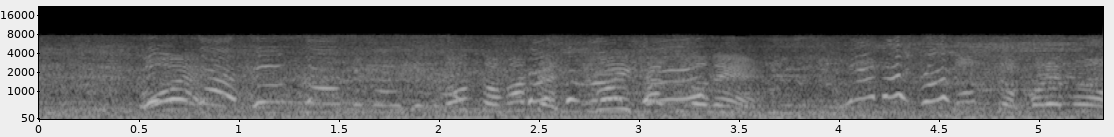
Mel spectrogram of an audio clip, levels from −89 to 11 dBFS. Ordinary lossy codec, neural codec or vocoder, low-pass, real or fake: none; none; none; real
